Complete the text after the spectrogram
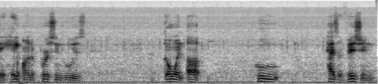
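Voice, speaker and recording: Here is a man with an American accent and a fairly low pitch, showing ordinary pitch variation. His tone is dark and mellow, and somewhat breathy. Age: 20s. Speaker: vlogger giving career advice. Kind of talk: casual monologue vlog. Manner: animated, emphatic.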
